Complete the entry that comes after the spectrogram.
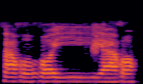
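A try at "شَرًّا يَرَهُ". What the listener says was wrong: Nah, sya-nya bukan sa yang digigit, tapi sya. Syaroi yaroh sya.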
